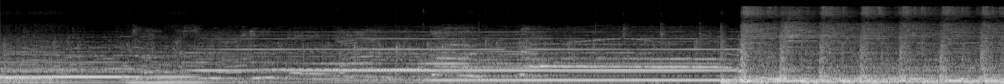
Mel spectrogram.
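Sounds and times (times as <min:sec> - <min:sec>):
bass guitar: 0:00.0 - 0:10.0
electric guitars holding long notes: 0:00.0 - 0:10.0.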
